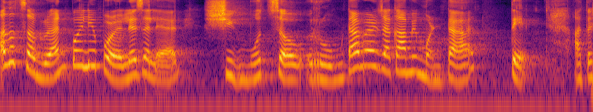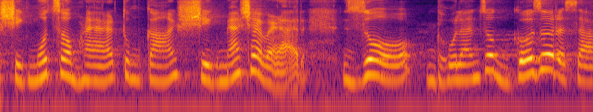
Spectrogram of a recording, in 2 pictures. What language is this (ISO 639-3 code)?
kok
